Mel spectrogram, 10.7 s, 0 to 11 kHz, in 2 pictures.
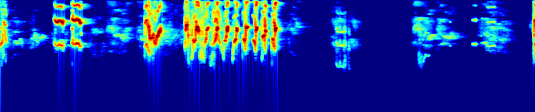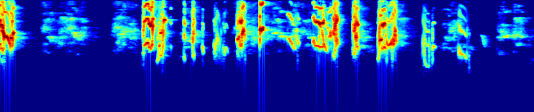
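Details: Two peach-faced lovebirds raised together at home, red-headed green opaline and red-faced dark green, 7-8 months old; a fast rattling run of about a dozen even chirps, then scattered and clustered shrill, buzzy calls.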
